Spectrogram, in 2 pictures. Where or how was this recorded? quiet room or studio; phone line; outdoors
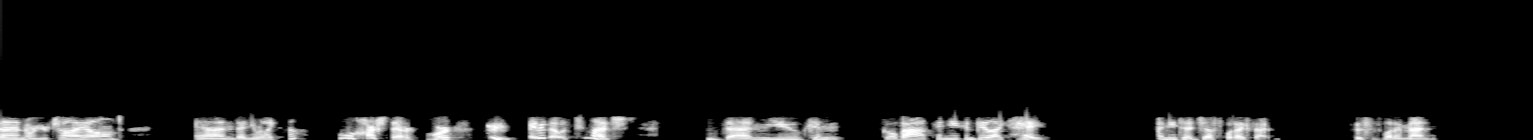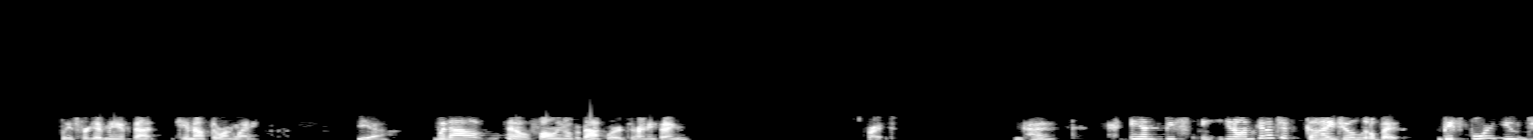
phone line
